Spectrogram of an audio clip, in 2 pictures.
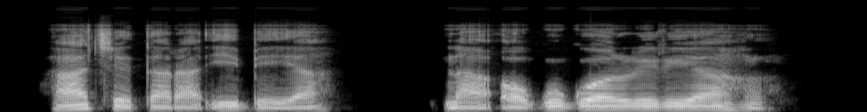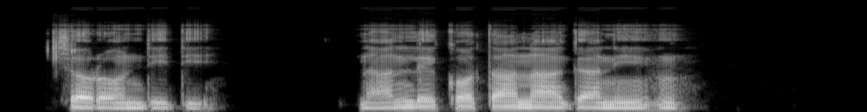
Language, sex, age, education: Igbo, male, 30-45, tertiary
